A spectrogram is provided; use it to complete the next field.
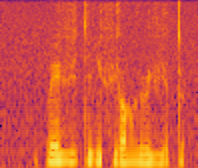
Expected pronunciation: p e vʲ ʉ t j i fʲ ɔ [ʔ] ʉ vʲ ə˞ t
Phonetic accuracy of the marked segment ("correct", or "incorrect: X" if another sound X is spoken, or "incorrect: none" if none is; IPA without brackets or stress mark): incorrect: ɦ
